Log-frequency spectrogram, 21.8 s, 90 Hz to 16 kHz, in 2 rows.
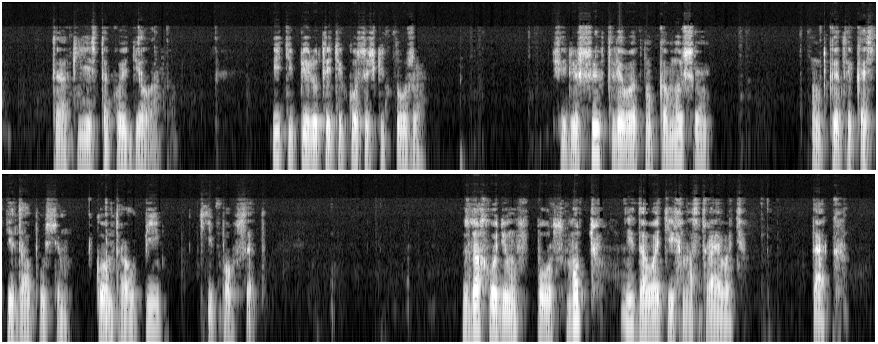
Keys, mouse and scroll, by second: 0.1-0.7 scroll down 3, 0.7 shift+middle click, 2.2-2.8 scroll up 4, 2.8-3.2 scroll down 1, 4.6 click, 5.7 shift+click, 6.4 click, 8.4 shift+click, 9.1 shift+click, 9.8 shift+click, 12.1 ctrl+p, 14.1-14.8 scroll down 5, 14.9 shift+middle click, 16.6 click, 18.3 middle click, 19.6 shift+middle click, 20.5-21.1 scroll up 4, 21.4 shift+middle click.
